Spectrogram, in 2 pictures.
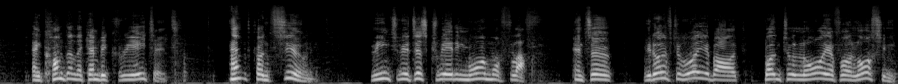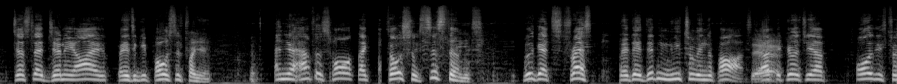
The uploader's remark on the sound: Recorded live at the Agile Australia Conference.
